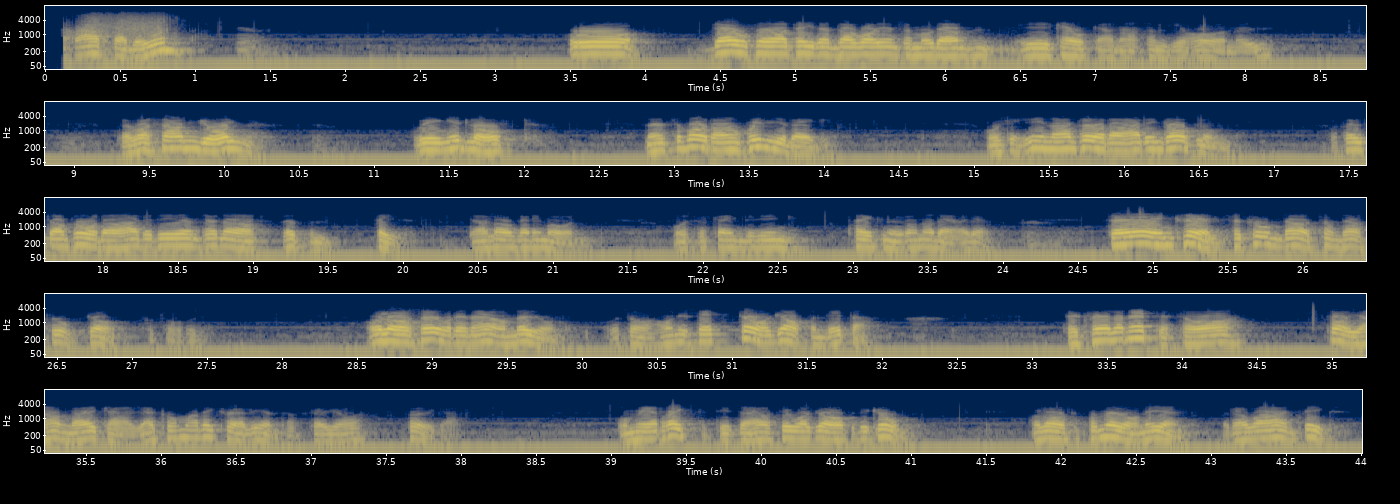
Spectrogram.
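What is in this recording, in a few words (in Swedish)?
Degeberga Skåne, svenska sagor dialekter; Folkminnen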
